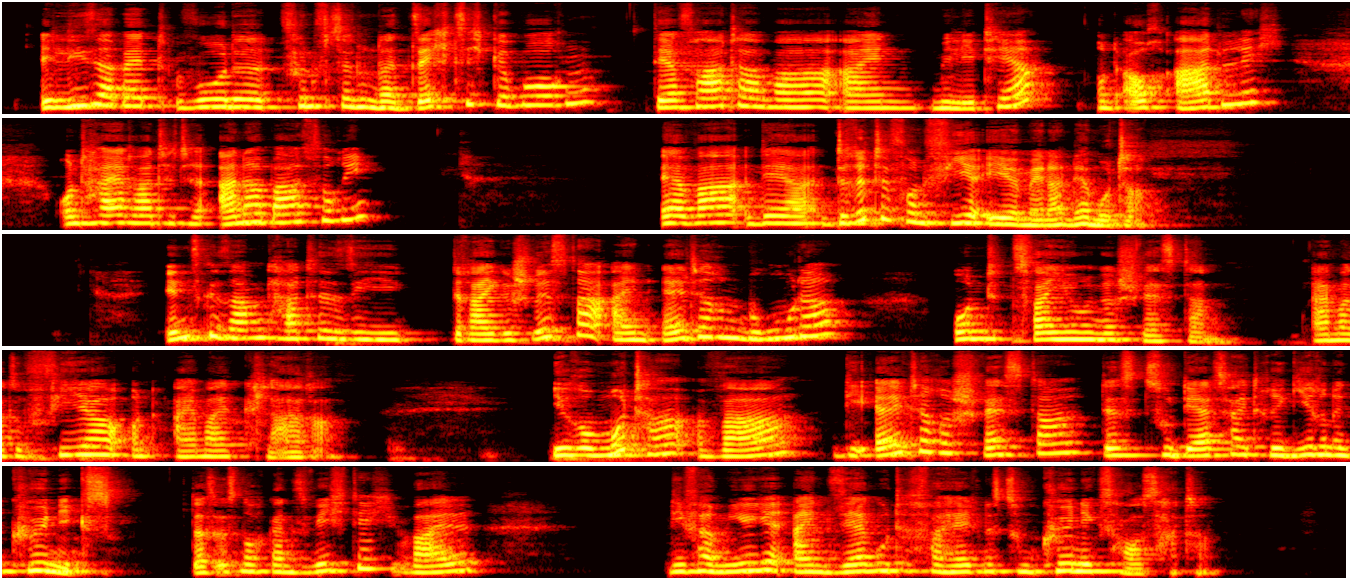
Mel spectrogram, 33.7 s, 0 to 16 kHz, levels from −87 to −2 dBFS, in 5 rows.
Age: 20-39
